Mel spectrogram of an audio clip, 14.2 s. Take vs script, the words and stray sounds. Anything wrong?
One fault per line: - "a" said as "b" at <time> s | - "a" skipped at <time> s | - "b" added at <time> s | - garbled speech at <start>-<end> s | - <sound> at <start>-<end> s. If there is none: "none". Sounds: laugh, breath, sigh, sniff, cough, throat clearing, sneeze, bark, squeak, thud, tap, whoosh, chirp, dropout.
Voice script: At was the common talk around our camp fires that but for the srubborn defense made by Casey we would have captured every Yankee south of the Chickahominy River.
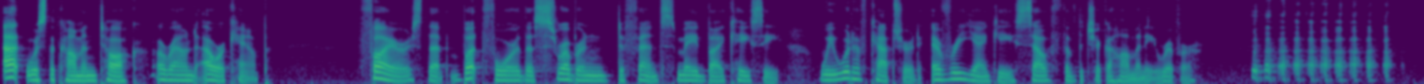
- laugh at 12.5-14.1 s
